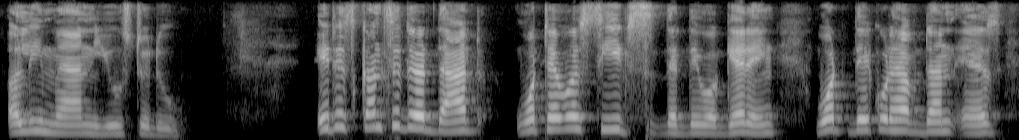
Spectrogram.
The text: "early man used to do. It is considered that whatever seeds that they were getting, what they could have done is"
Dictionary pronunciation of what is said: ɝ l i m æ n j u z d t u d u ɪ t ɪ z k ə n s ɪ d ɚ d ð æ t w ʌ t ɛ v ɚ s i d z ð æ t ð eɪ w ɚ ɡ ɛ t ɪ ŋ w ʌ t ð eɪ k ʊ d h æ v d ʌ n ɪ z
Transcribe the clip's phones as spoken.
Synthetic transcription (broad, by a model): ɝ l i m æ n j u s t u d u ɪ t ɪ z k ə n s ɪ d ɚ d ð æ t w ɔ t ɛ v ɚ s i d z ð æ t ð eɪ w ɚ ɡ ɛ t ɪ ŋ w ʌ t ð eɪ k ʊ d h æ v d ʌ n ɪ z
